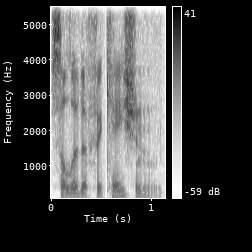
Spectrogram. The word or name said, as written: solidification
